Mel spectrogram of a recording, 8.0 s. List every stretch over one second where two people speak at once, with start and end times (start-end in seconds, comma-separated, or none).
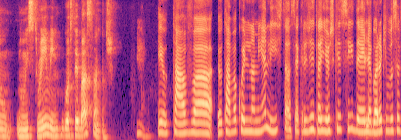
none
